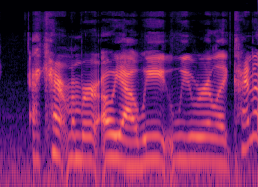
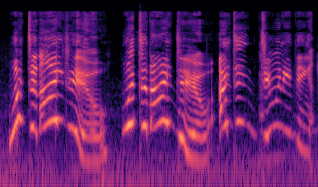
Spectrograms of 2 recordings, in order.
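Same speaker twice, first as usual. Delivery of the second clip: much higher, louder bewildered protest; reading his text reply, in shrill baffled disbelief; exasperated disbelief; 4 dB louder than usual. Retold or imitated. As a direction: squeal it in outraged confusion.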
